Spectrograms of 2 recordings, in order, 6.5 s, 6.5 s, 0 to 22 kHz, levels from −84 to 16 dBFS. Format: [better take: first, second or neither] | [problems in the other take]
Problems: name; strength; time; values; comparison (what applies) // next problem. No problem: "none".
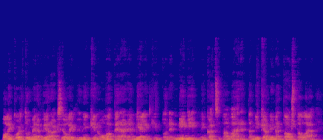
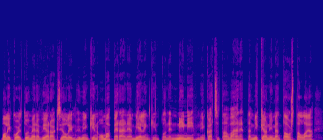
second | room echo; slight; dies away in 0.3 s // off-mic speech; far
